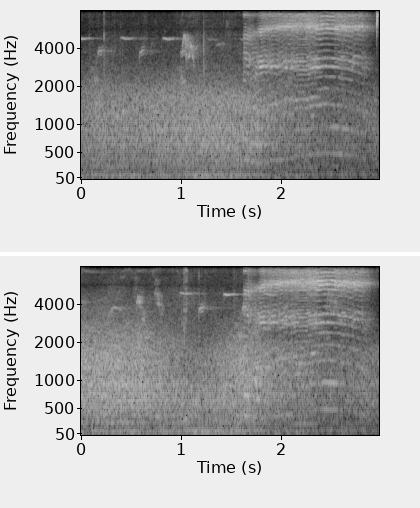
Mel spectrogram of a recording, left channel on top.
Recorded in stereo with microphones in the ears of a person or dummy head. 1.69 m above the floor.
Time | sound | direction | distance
1.6 | a baby crying | 5° left (ahead or behind) | 0.8 m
